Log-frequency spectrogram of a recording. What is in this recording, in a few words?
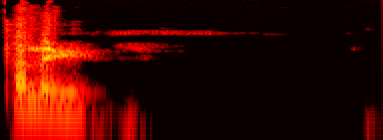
pronunciation en tamil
